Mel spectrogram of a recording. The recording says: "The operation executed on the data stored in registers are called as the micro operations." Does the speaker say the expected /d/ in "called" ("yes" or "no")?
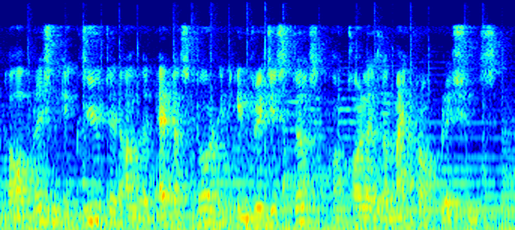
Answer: no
